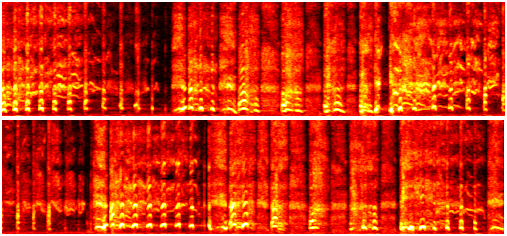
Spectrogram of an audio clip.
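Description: Several bouts of rapid, high-pitched laughter, quick runs of short ha-ha pulses separated by brief pauses.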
